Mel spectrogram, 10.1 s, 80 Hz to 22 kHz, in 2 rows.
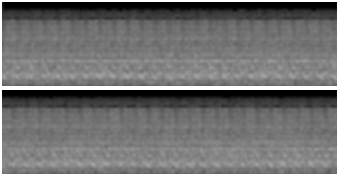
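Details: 1974 Cushman Truckster Haulster cold start after a rewiring job, mechanical fuel pump with a dry carburetor: steady starter churn for the whole stretch with no firing; cranks long without starting, likely fuel-starved.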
